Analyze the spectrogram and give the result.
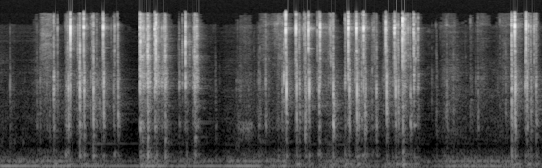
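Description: Fingertips type continuously with both hands on a black retro typewriter-style mechanical keyboard with round plastic keycaps. About two dozen sharp, bright plastic clicks come in quick bursts, separated by short pauses, over a faint low hum. Each click stops almost instantly, with no ring.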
